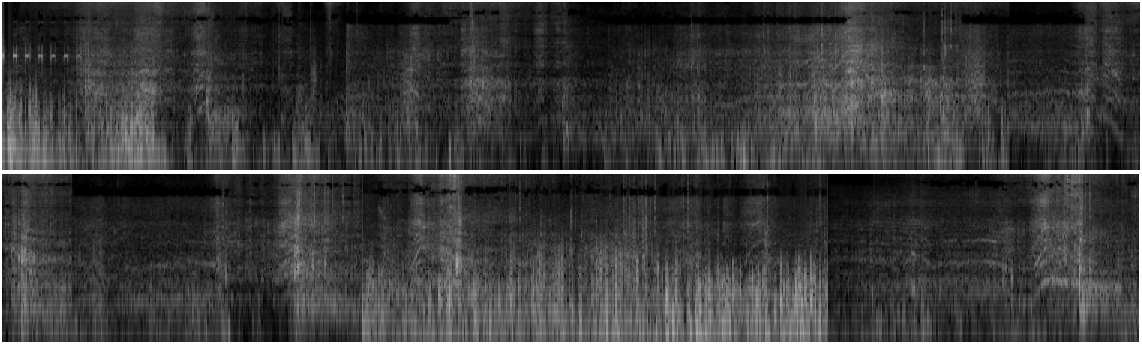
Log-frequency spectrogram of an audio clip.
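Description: Altis Sigma electric dirt bikes riding on a dirt jump track: rushing wind on a moving camera's microphone and tyres on dirt, with the bike's electric drive whining briefly as it rises and falls. The sound swells and fades with the riding, loudest for several seconds about two-thirds of the way through, then cuts off suddenly.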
